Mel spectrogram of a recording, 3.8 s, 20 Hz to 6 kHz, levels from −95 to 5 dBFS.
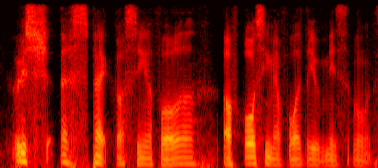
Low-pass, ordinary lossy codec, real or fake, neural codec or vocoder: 5.4 kHz; none; fake; codec, 16 kHz in and 24 kHz out, 0.6 kbps, FocalCodec, streaming, 2048 codes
